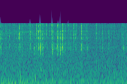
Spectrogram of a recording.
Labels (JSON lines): {"label": "ambient", "recorder": "HydroMoth"}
